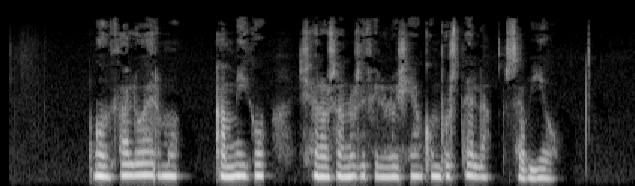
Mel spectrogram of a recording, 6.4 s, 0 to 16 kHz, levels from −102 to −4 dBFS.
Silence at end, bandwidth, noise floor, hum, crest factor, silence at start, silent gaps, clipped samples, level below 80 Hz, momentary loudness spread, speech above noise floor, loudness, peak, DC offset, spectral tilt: 0.8 s; 10.5 kHz; -75 dBFS; none; 18 dB; 0.9 s; none; under 0.1%; -76 dBFS; 10 LU; 51 dB; -26 LUFS; -10 dBFS; under 0.1%; -7 dB/octave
